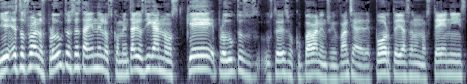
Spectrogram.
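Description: An unremarkable speaking voice moves at a fairly quick pace with hardly any pauses against a quiet background. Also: man, fairly high pitch for a man, lively intonation. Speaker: sports comedy podcast host. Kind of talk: casual comedic chat.

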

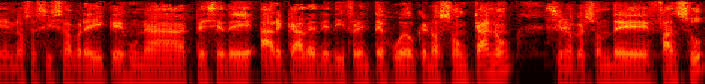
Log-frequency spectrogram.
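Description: A man speaks at a medium pitch and moderate pace. He has a normal speaking voice. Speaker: gamer. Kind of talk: casual chat.

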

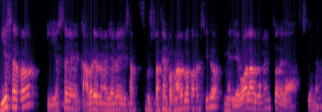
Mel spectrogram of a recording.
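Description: At a fairly quick pace with hardly any pauses, a man speaks at medium pitch. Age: 40s. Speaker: novelist. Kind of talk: interview. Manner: halting.

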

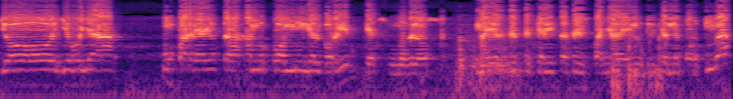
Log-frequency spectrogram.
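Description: With flat, monotone intonation and a fairly quick pace, a man talks at a high pitch over noticeable background noise. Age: 20s. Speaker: ultramarathon runner. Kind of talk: radio interview.

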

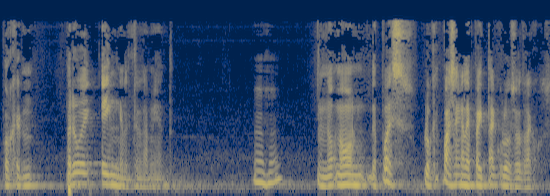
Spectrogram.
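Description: A man with a fairly high pitch and vocal fry talks at a moderate pace with ordinary pitch variation, big swings in loudness and long, frequent pauses, with audible room echo. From Cuba. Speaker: essayist and art critic. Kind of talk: radio interview.

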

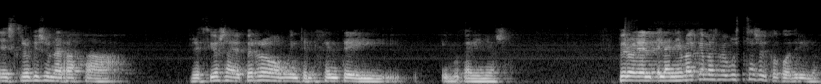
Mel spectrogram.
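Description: The woman's voice is very deep and low, with ordinary pitch variation. She talks at a fairly quick pace with long, frequent pauses. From Barcelona, Spain. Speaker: singer-songwriter. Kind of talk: interview. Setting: phone call.

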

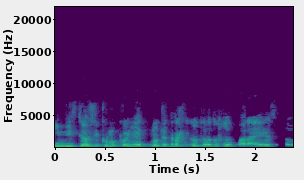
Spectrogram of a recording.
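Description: This man's voice has a dark, mellow tone. His pitch sits high. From Tijuana, Mexico. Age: 30s. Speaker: communication professor and former folk singer. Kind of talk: casual interview chat.

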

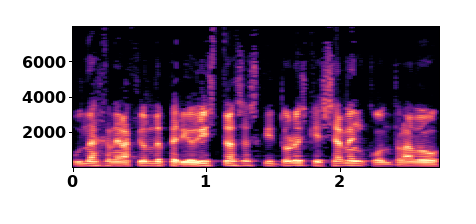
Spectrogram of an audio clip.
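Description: A man speaks with a bright, sharp tone at a very fast pace. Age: young. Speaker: crime fiction author and editor. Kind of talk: radio interview.

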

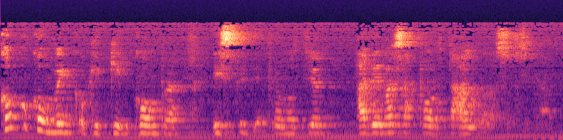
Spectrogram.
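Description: In an Italian accent, a woman talks at a moderate pace with big swings in loudness, audible room echo and noticeable background noise. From Italy. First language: Italian (speaking Spanish). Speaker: architect. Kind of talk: conference talk.

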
